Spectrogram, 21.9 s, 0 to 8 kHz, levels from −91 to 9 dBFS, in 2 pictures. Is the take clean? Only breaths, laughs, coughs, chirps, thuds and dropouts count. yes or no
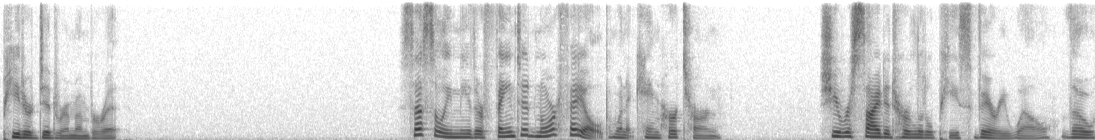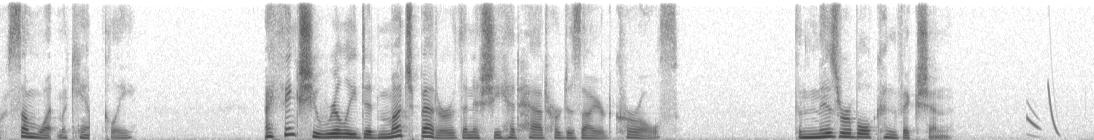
no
